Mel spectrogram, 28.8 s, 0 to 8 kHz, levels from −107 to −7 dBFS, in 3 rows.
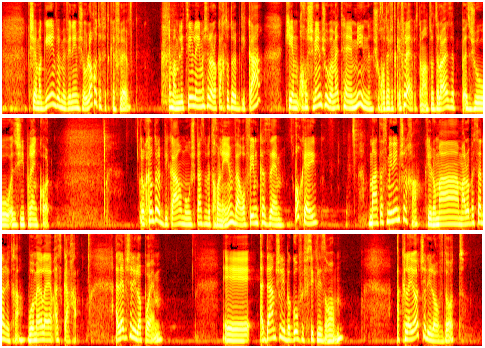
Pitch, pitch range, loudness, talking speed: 170 Hz, 155-195 Hz, -16 LUFS, 150 wpm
